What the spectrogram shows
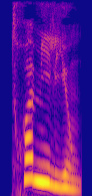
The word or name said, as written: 3000000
